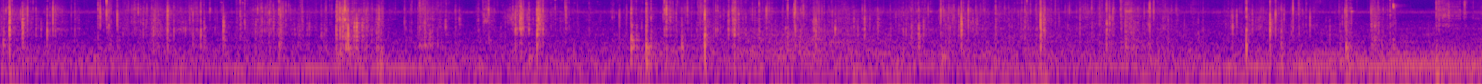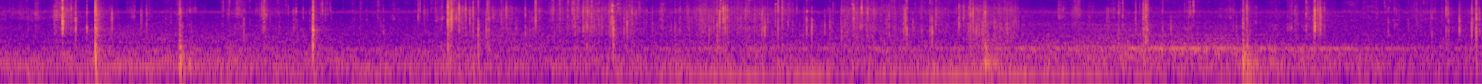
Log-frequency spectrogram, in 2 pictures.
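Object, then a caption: Block of gym chalk. A solid, fist-sized block of blue-dyed gym chalk (magnesium carbonate) is held in both hands and crushed and broken apart with fingertips and painted nails over a pile of blue chalk powder. A steady, dense stream of dry crackling and crumbly crunching fills the clip, punctuated by many sharp, bright snaps over a low, soft rumble.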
